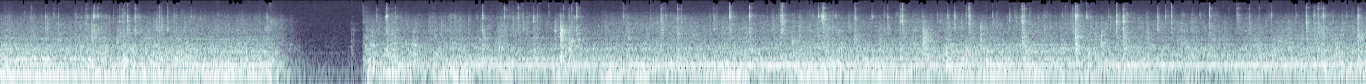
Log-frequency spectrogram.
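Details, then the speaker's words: Garage door after fitting new quiet rollers: steady opener motor hum throughout travel with only faint track ticks; rollers smooth, no grinding or squeal. "Now, this thing picks up the uh the sound of the motor a lot, but listen to the tracks and the difference."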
